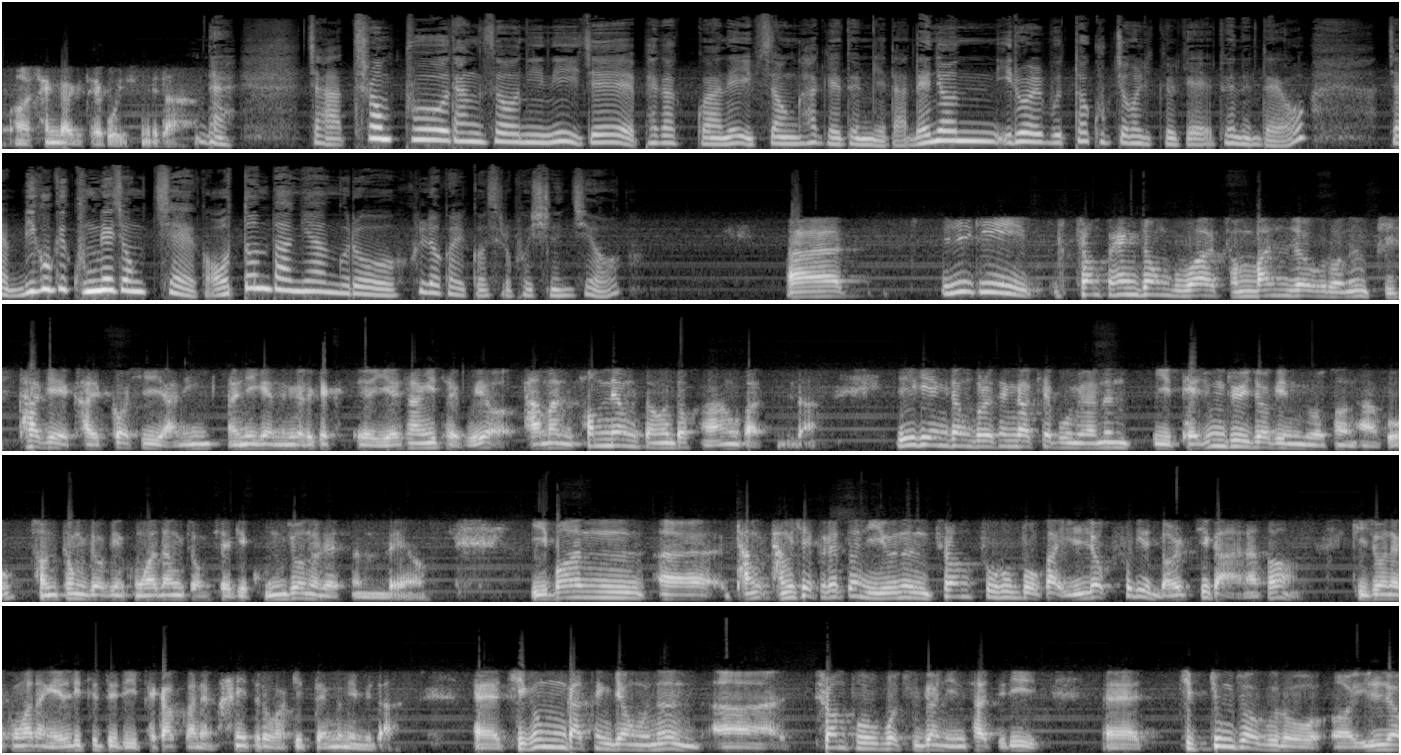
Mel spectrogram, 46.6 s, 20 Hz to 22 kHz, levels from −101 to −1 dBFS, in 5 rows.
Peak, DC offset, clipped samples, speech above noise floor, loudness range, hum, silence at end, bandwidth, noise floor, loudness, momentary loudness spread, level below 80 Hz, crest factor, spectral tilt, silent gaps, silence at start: -4 dBFS; under 0.1%; under 0.1%; 39 dB; 5 LU; none; 0 s; 14.5 kHz; -63 dBFS; -24 LUFS; 9 LU; -70 dBFS; 20 dB; -6.5 dB/octave; none; 0 s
